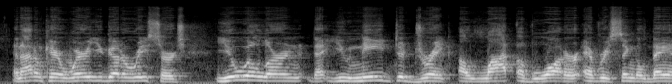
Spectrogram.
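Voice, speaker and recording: Fairly high in pitch, a man talks at a moderate pace. Audible room echo and noticeable background noise come through. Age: 60s. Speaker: motivational speaker. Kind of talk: motivational talk.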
